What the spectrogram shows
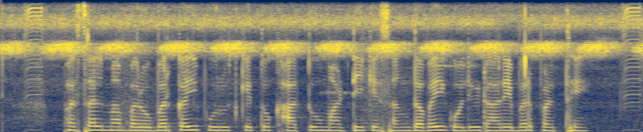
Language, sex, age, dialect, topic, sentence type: Chhattisgarhi, female, 18-24, Central, agriculture, statement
